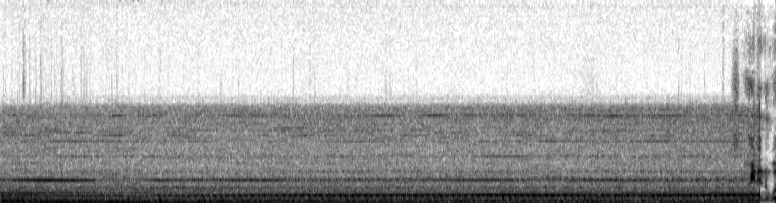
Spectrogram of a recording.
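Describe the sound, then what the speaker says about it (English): A rescue helicopter flies over flooding with a loud, continuous engine and rotor roar that holds steady for about ten seconds, overlaid by a broad mechanical drone. "Here's Gary Haven up in his copter trying to save people."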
